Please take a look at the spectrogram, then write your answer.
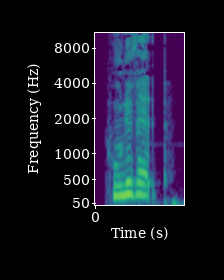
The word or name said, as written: hundehvalp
